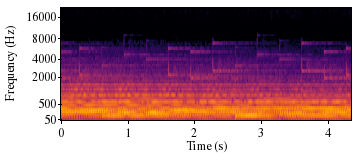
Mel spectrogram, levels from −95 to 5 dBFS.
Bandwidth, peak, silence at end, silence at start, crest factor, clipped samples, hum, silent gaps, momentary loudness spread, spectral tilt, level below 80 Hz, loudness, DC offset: 7.4 kHz; -8 dBFS; 0 s; 0 s; 12 dB; under 0.1%; none; none; 3 LU; -10 dB/octave; -48 dBFS; -21 LUFS; under 0.1%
